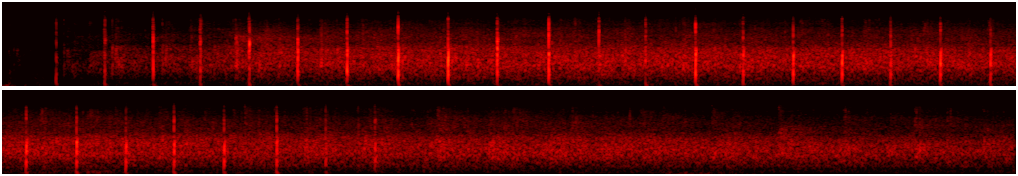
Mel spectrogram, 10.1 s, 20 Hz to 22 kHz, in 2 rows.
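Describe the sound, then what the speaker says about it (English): Audience applause for the Speaking Proudly 2023 speech competition finalists, a dense steady wash of clapping from a sizeable hall with a few sharp, distinct nearby claps standing out. "Now for some richly deserved applause for our Speaking Proudly finalists."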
